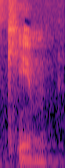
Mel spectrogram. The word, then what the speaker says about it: Kim: Kim. It's not King, it's Kim. – Yeah, I said Kim. – I thought you said King. – The question is with the King. – Kim Jong-un.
